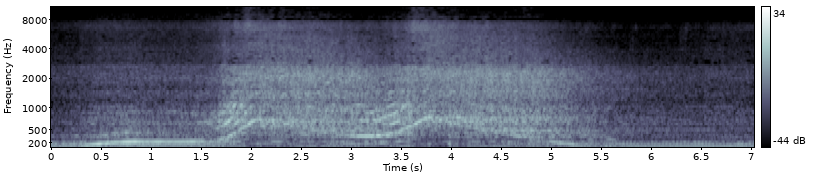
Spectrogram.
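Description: Lamborghini Murciélago roadster's V12 engine revved while standing: it rises from idle and holds briefly, then is blipped high twice and drops back to idle about five seconds in.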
